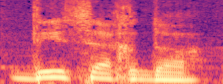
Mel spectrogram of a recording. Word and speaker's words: Düsseldorf: Es que Düsseldorf lleva la Düsseldorf, que se escribe, lleva dos puntos en la U. Y entonces dice Düsseldorf.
